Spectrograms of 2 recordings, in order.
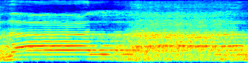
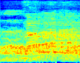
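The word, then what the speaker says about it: د: জি দালের মধ্যে নুক্তা নাকি দালের মধ্যে নুক্তা দালের মধ্যে হ্যাঁ জোশের থাকে জোশের সাথে কি থাকতে হবে খুশ থাকতে হবে কেমন তো নোক্তা কোথায় ডালে ডালে ডাল ডাল ডাল ডাল ডাল ডাল ডাল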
